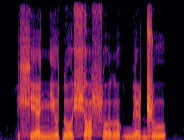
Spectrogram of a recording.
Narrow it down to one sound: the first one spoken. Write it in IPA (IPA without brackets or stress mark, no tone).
xʲ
